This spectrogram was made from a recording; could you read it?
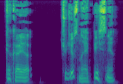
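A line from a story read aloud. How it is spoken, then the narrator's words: Tearful. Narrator (Russian): сквозь слезы произнесла Лиза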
